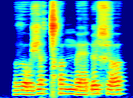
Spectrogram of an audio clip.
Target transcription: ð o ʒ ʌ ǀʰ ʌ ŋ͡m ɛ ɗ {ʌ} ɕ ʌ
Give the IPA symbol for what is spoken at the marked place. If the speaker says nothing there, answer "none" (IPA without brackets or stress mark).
ə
